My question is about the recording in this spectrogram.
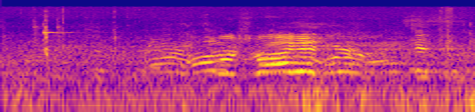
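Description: Raised voices calling out across a lacrosse field, with several high-pitched shouts about a second in, over a low rumble of wind on the microphone.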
